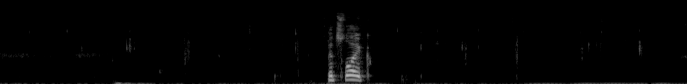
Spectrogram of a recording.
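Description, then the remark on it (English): Soft wet chewing of extra-thick sour gummy worm candy, slightly wet on the inside, with scattered sticky clicks and smacks throughout and a brief spoken phrase partway through. “Are they, do they have a bit of a chew to them?”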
